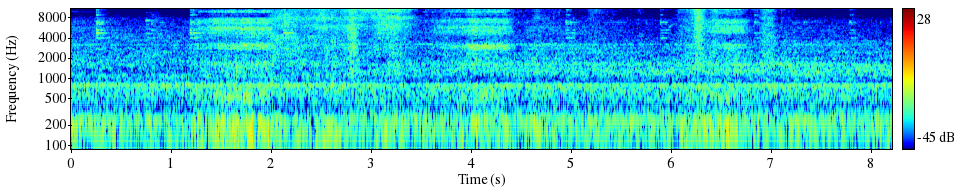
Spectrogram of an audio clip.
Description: He is a loud snorer.......lol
